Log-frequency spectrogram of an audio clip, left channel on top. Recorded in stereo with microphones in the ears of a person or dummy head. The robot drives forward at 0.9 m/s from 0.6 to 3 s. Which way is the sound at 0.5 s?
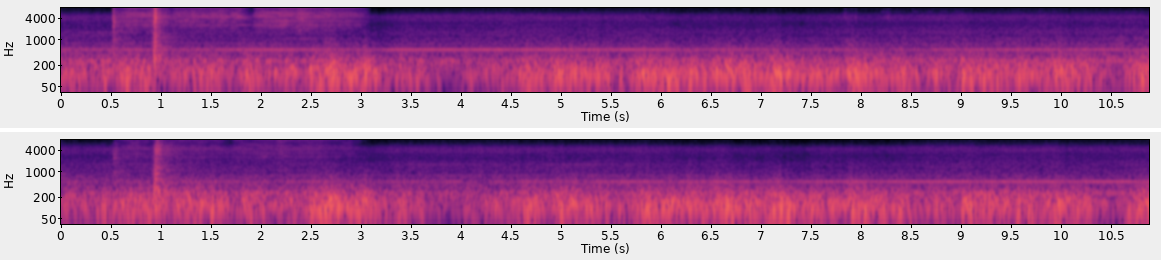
65° left (ahead or behind).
